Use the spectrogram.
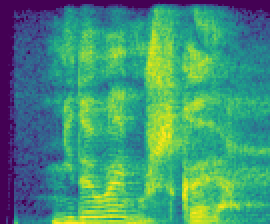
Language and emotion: Russian, sad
